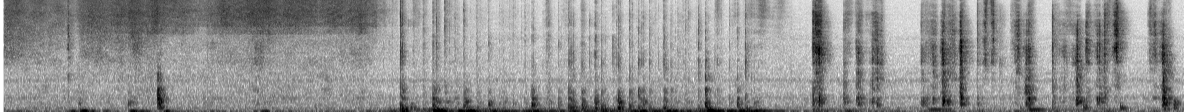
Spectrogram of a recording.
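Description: Fingertips and long red-painted nails rub and scratch across the matte printed paper-over-board cover of a closed, medium-sized, solid hardcover picture book lying flat. For the first five seconds there is a steady, bright, hissing rub. Then it breaks into quick, dry scratches and light taps that stop short with no ring.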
